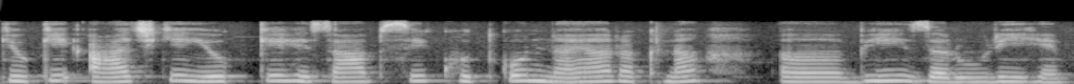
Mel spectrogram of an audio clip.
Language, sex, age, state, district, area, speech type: Hindi, female, 18-30, Madhya Pradesh, Chhindwara, urban, spontaneous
